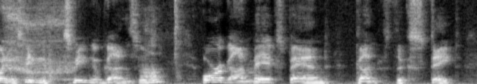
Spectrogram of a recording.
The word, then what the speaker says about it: Oregon: and work on yeah or I should say Oregon that's how they like it pronounced yeah and it's a 44 page proposal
